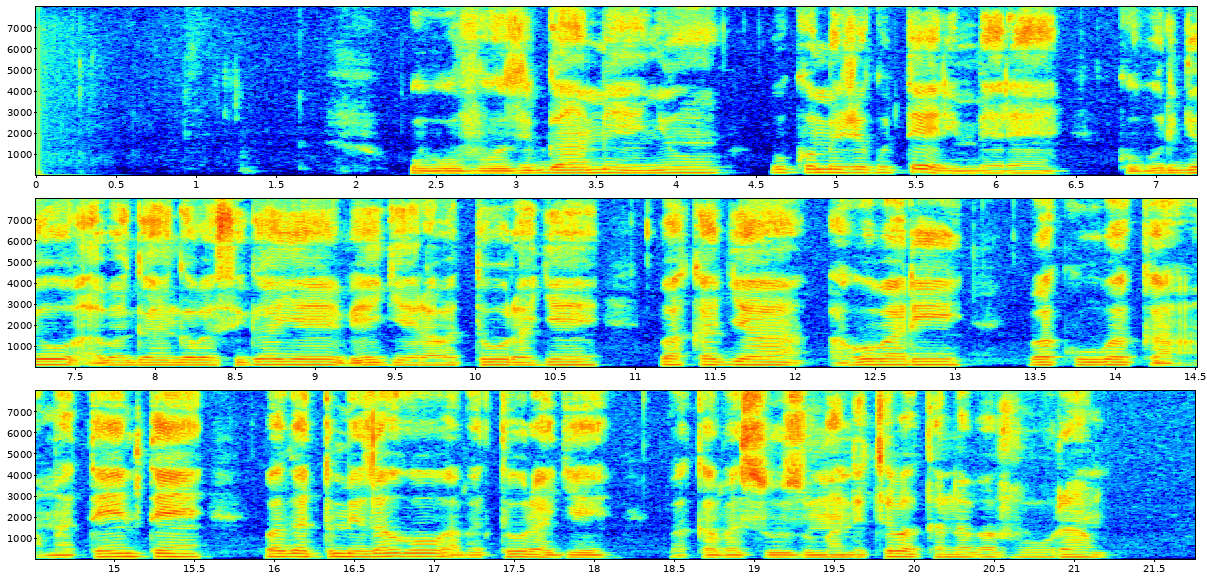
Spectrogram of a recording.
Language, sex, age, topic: Kinyarwanda, male, 18-24, health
